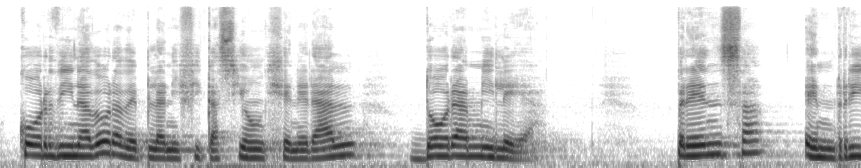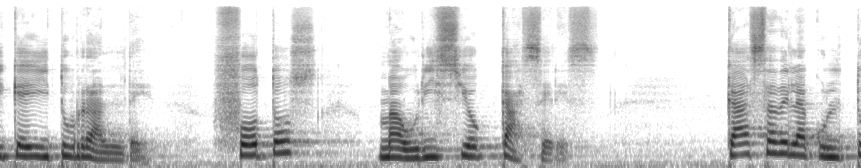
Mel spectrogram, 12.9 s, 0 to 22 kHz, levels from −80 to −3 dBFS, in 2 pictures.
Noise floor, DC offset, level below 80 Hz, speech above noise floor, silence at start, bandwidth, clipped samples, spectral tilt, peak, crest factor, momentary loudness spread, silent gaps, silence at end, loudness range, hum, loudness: -53 dBFS; under 0.1%; -50 dBFS; 32 dB; 0.15 s; 19.5 kHz; under 0.1%; -5.5 dB/octave; -10 dBFS; 14 dB; 13 LU; none; 0 s; 3 LU; none; -22 LUFS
